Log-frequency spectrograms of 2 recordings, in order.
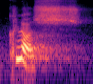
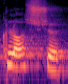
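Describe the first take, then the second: First: The word ends on the ch sound. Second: A vowel is sounded after the final ch. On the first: The speaker calls it right. "vous n'allez pas la prononcer à la fin" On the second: The speaker calls it wrong. "On ne va pas dire cloche"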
